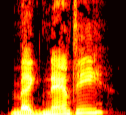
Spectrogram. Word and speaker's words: Magnante: Now, last week on the show, I played Milwaukee, the Home of the Braves, by Charles Magnante. Do you pronounce the E on the end? M-A-G-N-A-N-T-E. Charles Magnante. Magnante sounds classier anyway.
